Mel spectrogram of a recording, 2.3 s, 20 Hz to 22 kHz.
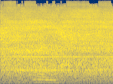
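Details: KTM dual sport motorcycle, newly installed 2-wire 120mm PC case fan on the radiator, switch-activated wiring test, heard from around the other side. A smooth, steady airy rush with no ticking, rubbing or wobble: normal fan operation.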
